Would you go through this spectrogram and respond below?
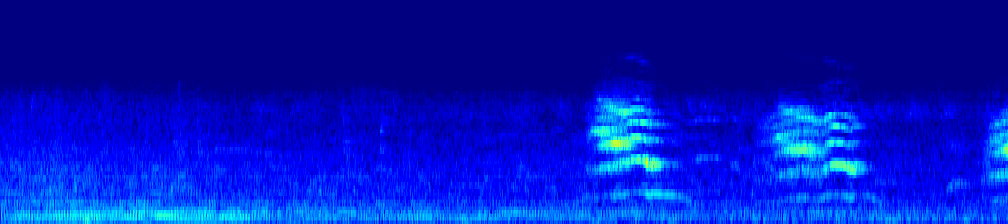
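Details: Struggling stray cat, sick and near death, meowing during force-feeding: after quiet rustling, three loud harmonic meows come in close succession, each rising then falling, with a soft murmuring voice underneath.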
